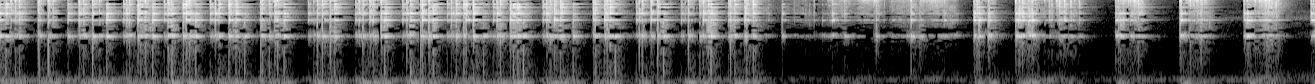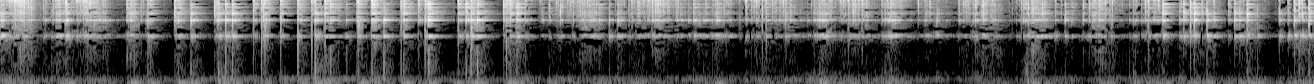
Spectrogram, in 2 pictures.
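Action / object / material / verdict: tap / glass bottle / glass / none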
